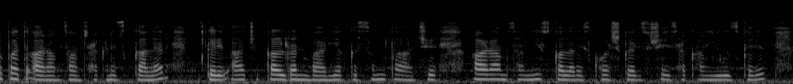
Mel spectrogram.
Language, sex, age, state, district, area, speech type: Kashmiri, female, 18-30, Jammu and Kashmir, Srinagar, rural, spontaneous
